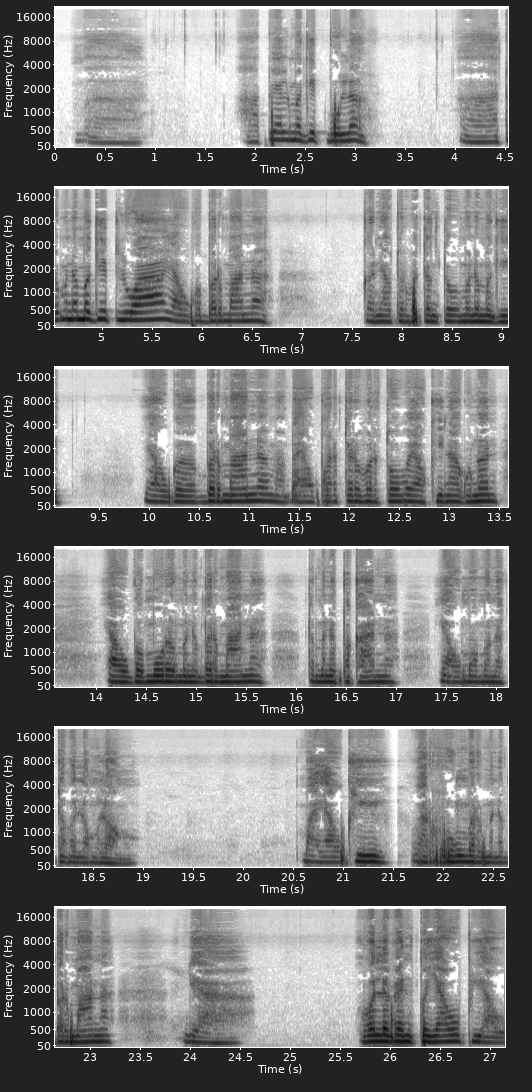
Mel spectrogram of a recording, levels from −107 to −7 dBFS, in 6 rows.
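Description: Right from 0.29 s the automatic gain is rising, pushing the level up by about 11 dB over the next eight seconds until 8.25 s. The control decided the input was too quiet, so the voice and the room noise creep louder together.

Just after, at 8.49 to 8.57 s, there's a short stall from a late packet: the buffer ran dry, so the last bit of sound got held for 58 ms before things picked up where they left off. The same thing happens at 21.45 to 21.56 s, held for 90 ms this time, so you get a smeared, slightly buzzy hang.

Then there's jitter buffer speed-up at 12.89 to 13.41 s, running at 109% with about 50 ms trimmed, and again at 24.64 to 25.09 s at 117% with roughly 100 ms gone. The receiver is snipping out tiny pitch-period chunks to shed backlog, so the speech sounds rushed while the pitch stays put.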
